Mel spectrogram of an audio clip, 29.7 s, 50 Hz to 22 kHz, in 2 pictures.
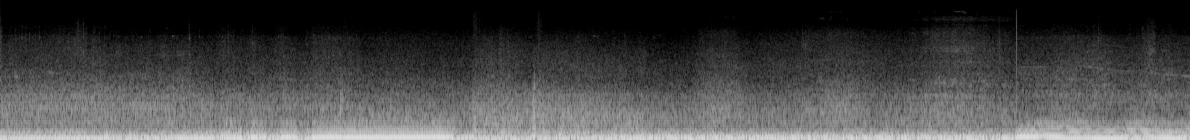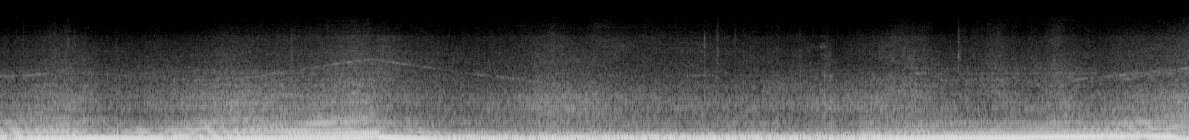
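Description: Turbocharged Infiniti G35 coupe's VQ35DE V6 heard from inside the cabin, running steadily at first, then pulling up through the revs twice, about midway and again near the end, the pitch climbing and then dropping off. A thin high whine of the turbo spooling rises along with the revs.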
